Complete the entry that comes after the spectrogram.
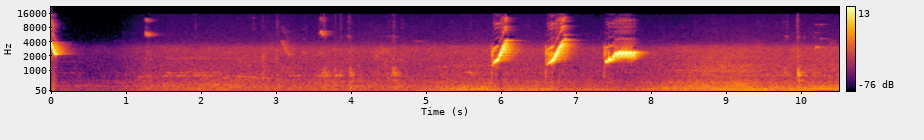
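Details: Home-kept greater green leafbird, raised for contest, breaks a quiet stretch with three loud steeply rising swept whistles about two-thirds of a second apart, the last one longer and buzzier, over faint background hum.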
